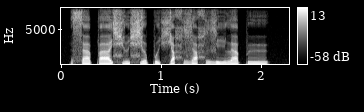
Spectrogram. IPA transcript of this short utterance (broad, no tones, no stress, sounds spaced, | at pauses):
s a p a ɕ ʉ ɕ ə p ʊ ç a ħ ɮ a ħ ɮ i l a p ʉ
